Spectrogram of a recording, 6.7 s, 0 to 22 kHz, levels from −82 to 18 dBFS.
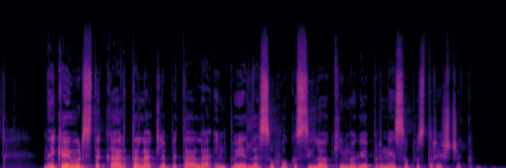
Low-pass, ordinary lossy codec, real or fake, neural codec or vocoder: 19.8 kHz; none; fake; vocoder, 48 kHz, 128 mel bands, Vocos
